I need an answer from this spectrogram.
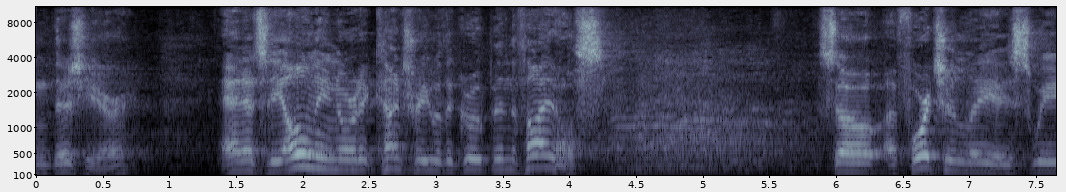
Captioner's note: laughter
